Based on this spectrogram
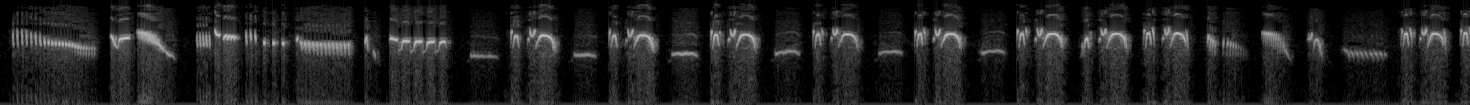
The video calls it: Eurasian Skylark (Alauda arvensis) sound / (صوت قنبرة الغيط (مطوق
